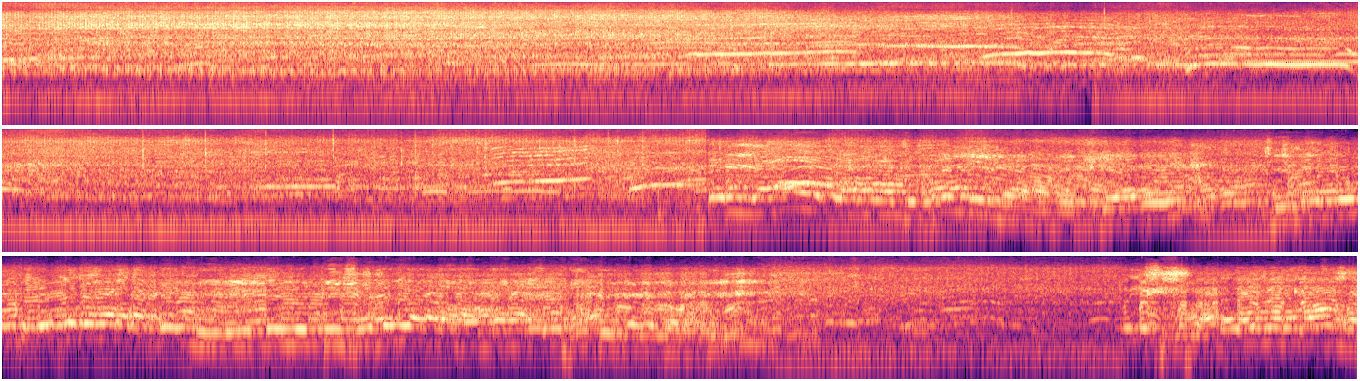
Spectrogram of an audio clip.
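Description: A crowd shouts and cheers excitedly outdoors.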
